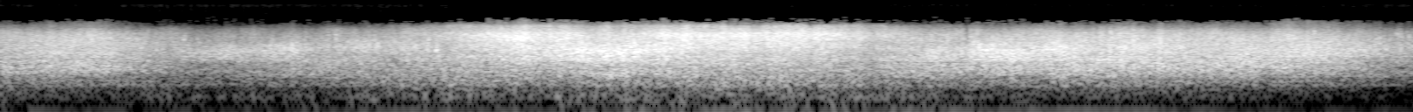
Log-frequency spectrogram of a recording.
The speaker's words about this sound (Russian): Женщина исчезла, и тут же поднялся страшный ветер. Загрохотали волны, и лодка сорвалась с места. Она то взлетала высоко вверх, то проваливалась глубоко вниз. Такой бури моряки не помнили на своем веку.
